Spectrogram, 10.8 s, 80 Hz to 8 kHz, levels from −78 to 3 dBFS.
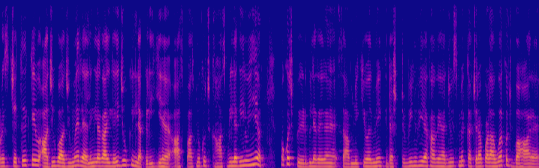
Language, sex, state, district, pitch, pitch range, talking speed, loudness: Hindi, female, Maharashtra, Nagpur, 180 Hz, 165-200 Hz, 260 wpm, -26 LUFS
